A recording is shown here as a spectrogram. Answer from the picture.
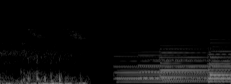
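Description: Footsteps on the stone floor of a tunnel for about the first second. Then a brief gap of silence, and solo piano music begins.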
